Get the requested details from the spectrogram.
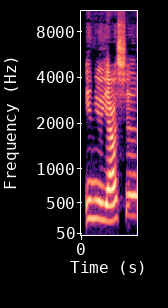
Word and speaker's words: Inuyasha: I told my friends about this cool cartoon called Inuyasha, as I would pronounce it back then. and she was like, You mean Inuyasha?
